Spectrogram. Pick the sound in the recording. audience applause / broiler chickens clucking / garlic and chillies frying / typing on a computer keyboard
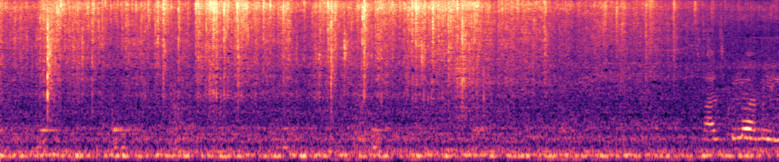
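garlic and chillies frying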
